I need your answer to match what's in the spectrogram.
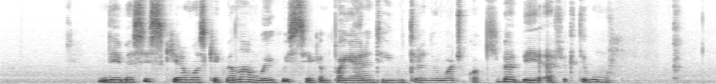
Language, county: Lithuanian, Kaunas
